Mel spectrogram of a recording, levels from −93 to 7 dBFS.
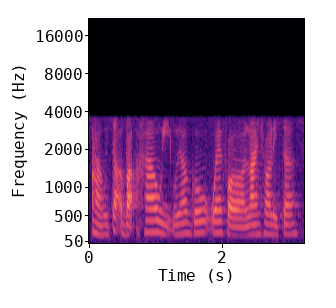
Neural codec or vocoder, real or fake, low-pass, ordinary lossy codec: none; real; 3.6 kHz; none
